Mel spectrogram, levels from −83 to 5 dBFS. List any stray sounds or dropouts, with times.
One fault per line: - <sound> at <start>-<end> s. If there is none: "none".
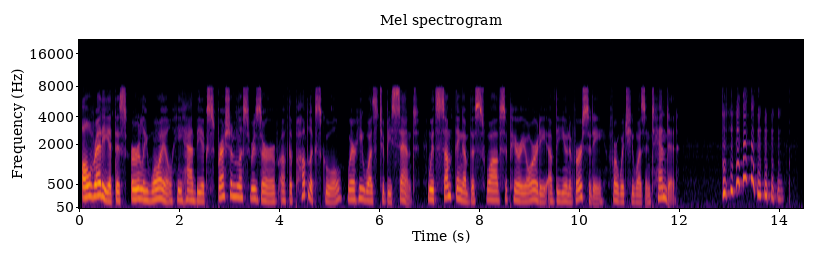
- laugh at 12.8-14.2 s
